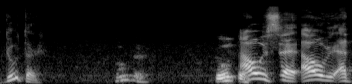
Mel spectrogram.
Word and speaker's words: Gunther: It's Gunther.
